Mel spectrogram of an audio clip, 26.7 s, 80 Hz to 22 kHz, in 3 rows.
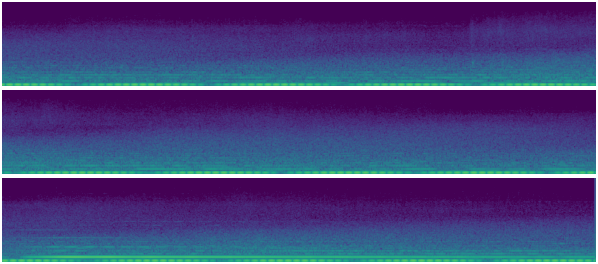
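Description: Meditation drone built on a low 136.1 Hz tone carrying an 8 Hz monaural beat: a fast, even pulsing inside slow swells that come about every two seconds. Fainter sustained tones hum above it, and a higher steady tone joins about two-thirds of the way through.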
